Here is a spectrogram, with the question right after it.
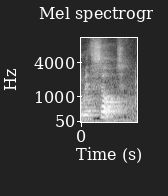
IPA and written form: wɪð ˈsɔːlt (with salt)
